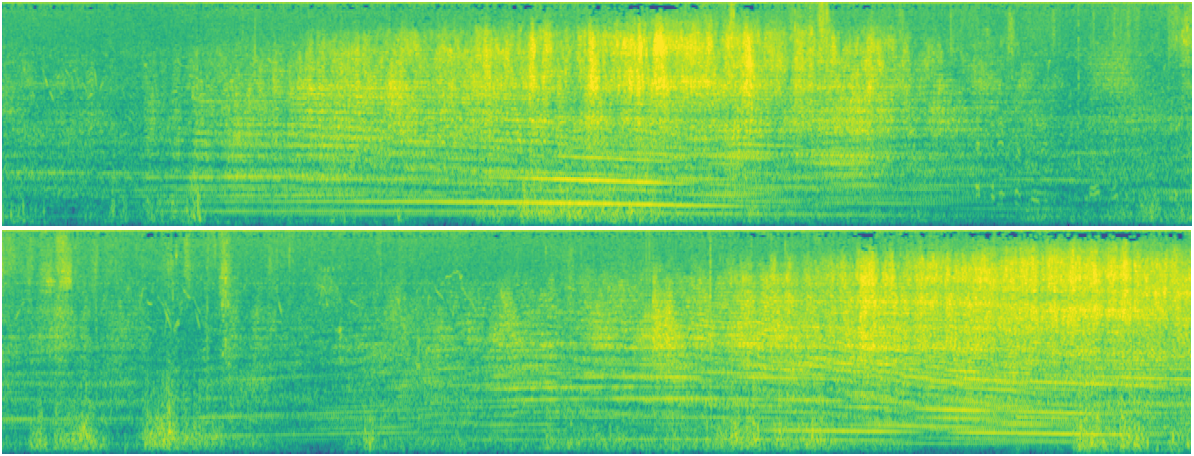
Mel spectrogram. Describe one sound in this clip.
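A propeller plane's engine drones overhead, its pitch sliding down as it passes and swelling again as it returns.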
